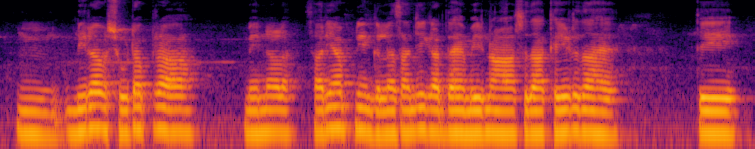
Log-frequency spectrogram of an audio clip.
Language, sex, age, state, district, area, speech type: Punjabi, male, 18-30, Punjab, Rupnagar, rural, spontaneous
